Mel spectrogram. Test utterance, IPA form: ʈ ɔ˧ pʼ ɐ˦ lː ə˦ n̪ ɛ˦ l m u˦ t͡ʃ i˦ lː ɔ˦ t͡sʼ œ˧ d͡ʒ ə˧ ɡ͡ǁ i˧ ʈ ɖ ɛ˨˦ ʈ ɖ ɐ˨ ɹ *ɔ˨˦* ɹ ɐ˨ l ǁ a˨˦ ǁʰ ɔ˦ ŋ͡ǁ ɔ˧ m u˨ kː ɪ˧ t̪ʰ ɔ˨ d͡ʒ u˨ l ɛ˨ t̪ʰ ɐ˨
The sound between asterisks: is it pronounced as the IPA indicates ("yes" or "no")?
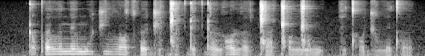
no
